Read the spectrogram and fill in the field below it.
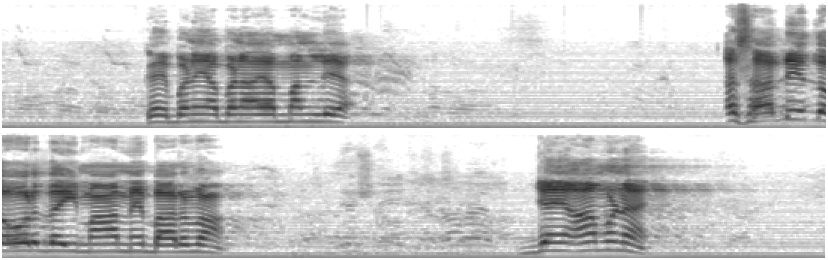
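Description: A middle-aged man recites loudly in a chanting voice through a microphone, in bursts with pauses.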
